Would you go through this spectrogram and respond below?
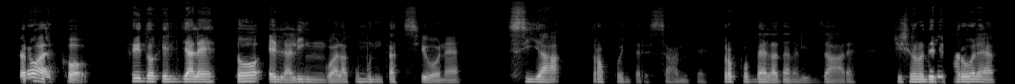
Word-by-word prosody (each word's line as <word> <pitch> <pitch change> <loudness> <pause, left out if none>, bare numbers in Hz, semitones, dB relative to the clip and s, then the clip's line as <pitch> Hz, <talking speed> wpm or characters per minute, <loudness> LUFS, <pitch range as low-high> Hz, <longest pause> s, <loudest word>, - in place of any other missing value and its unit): Però - - +6
ecco, - - +1 0.3
credo 145 -2 +3
che 130 - -2
il 125 -1 0
dialetto 125 +2 +4
e 120 - +5
la 110 -2 -1
lingua, 105 -2 -4
la 105 +1 -3
comunicazione, 110 -4 -7 0.4
sia 120 -4 -1 0.3
troppo 120 -2 -8
interessante, 100 -1 -18
troppo 125 -2 -3
bella 110 0 -1
da 105 - -8
analizzare. 100 -1 -12 0.3
Ci - - -10
sono 120 0 +1
delle 120 0 +3
parole 120 -2 0
115 Hz, 130 wpm, -25 LUFS, 105-125 Hz, 0.4 s, Però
